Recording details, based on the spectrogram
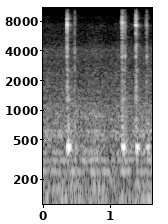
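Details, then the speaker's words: Briggs & Stratton 350777 1152-E1 engine, carburetor refitted: faint sharp clicks, about four in two seconds, as power is touched to the carb fuel shutoff solenoid, which opens and closes the needle blocking the main jet; working normally. "Can you guys hear it click? Should be able to hear it click. So that's opening and closing that needle or block off, whatever they're called."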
